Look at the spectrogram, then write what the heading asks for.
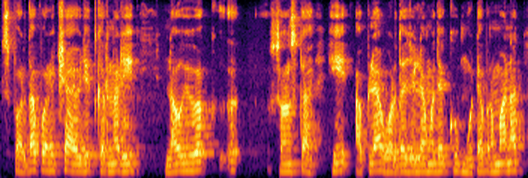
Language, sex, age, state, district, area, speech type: Marathi, male, 18-30, Maharashtra, Wardha, urban, spontaneous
